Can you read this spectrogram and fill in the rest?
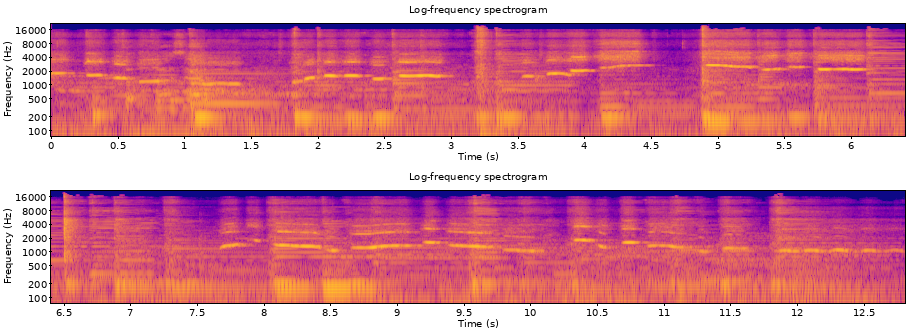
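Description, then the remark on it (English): A man whistles through his teeth, a shrill, agile whistle tracing a soaring guitar-solo melody, bending and sliding between notes over a full band backing, loud throughout. “And then he did this teeth whistle, which is the guitar solo that … plays on ….”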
